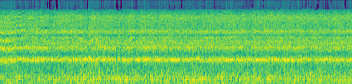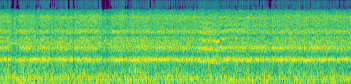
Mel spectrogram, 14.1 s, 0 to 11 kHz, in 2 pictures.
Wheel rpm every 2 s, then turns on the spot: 230, 240, 230, 230, 230, 230, 230.
none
